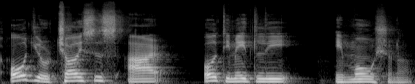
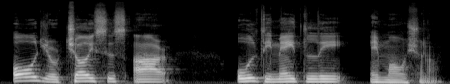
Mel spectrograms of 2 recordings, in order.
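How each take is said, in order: Both takes have the same delivery.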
